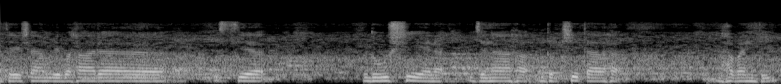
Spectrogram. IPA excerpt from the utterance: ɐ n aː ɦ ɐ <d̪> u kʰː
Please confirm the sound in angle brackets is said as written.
yes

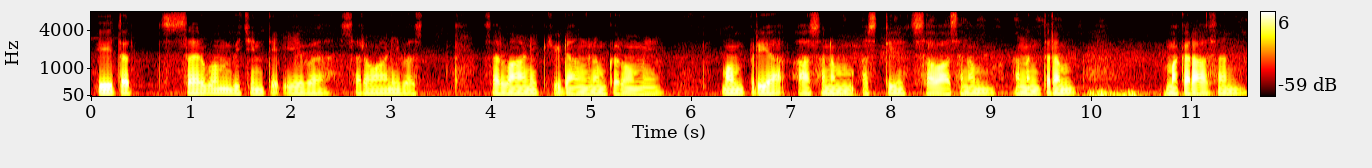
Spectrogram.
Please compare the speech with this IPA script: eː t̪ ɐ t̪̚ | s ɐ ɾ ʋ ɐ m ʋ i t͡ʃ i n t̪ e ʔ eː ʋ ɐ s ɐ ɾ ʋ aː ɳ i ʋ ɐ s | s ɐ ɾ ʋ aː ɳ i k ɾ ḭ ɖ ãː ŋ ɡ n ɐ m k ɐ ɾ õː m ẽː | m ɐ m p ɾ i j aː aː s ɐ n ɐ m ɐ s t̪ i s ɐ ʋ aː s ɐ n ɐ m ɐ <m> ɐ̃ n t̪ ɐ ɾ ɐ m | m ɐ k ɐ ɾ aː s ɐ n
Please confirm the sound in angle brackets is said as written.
no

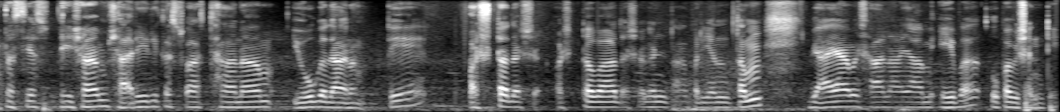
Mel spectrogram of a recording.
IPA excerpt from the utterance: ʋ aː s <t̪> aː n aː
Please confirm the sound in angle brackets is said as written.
no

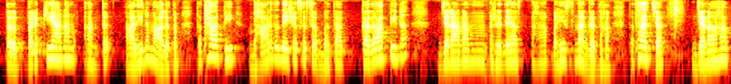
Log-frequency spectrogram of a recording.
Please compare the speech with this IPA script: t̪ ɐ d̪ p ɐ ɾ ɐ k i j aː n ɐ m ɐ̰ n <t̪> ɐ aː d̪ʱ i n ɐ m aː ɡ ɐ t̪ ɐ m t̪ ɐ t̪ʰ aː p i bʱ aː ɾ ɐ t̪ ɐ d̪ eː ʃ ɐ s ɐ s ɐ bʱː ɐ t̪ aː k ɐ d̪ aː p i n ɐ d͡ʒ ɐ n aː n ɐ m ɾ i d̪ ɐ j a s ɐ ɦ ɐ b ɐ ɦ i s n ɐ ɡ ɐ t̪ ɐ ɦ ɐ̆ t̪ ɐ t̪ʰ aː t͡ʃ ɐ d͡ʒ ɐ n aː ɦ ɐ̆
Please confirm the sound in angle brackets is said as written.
yes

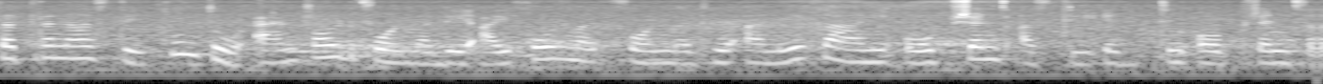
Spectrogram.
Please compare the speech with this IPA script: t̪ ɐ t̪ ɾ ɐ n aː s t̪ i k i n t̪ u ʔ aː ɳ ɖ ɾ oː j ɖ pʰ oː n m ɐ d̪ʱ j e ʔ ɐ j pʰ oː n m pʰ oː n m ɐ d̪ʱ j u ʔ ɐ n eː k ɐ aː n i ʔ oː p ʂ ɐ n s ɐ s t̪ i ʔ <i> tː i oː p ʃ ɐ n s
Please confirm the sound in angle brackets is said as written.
no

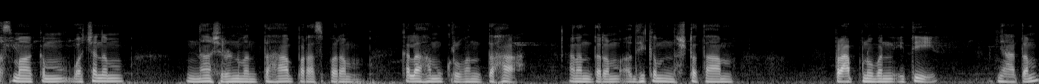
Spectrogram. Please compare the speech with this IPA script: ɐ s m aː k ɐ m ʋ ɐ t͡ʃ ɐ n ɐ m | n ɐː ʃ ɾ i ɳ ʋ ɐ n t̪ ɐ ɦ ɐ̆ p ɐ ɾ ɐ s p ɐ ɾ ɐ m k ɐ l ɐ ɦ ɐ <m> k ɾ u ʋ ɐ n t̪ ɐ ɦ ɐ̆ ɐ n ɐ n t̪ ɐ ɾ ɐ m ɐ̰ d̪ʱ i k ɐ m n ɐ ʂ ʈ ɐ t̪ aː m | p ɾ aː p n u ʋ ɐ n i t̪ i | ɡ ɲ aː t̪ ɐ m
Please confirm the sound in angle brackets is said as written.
yes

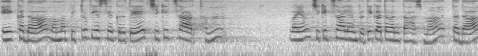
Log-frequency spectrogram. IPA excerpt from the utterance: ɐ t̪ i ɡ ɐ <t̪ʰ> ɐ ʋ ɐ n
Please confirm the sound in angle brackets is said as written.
no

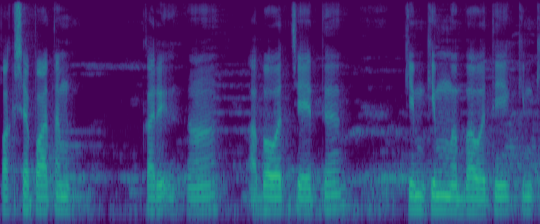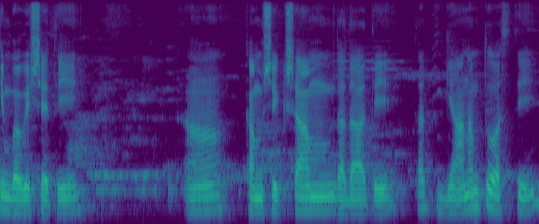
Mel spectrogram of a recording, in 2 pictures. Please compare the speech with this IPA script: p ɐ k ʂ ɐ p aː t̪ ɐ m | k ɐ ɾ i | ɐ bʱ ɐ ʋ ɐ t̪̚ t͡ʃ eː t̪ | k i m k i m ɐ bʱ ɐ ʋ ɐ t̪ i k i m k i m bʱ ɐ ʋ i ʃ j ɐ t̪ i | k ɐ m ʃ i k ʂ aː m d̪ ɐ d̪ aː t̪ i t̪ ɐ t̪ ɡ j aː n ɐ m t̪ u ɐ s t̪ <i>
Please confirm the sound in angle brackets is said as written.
yes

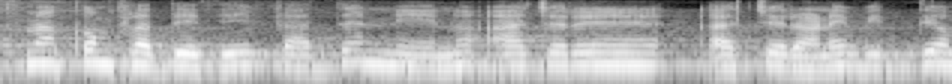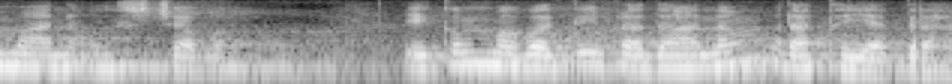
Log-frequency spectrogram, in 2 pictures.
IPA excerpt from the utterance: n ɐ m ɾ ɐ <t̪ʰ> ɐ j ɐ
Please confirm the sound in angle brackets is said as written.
yes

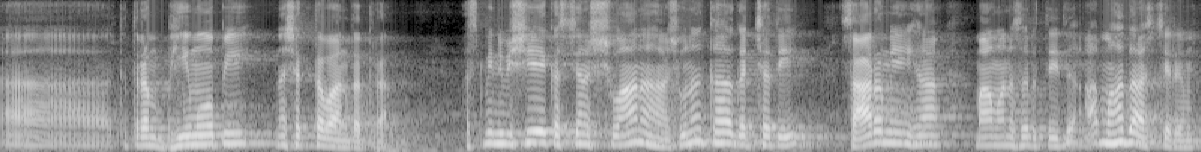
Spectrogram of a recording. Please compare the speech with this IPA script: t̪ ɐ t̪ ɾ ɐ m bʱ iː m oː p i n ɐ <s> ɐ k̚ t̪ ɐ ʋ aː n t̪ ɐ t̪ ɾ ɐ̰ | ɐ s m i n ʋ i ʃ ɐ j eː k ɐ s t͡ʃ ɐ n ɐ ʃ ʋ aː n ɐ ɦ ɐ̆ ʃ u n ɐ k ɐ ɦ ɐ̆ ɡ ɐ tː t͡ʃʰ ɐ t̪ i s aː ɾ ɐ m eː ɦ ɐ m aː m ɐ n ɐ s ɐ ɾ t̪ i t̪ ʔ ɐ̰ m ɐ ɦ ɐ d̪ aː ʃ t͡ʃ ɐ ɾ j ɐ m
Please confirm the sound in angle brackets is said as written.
no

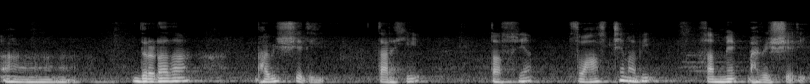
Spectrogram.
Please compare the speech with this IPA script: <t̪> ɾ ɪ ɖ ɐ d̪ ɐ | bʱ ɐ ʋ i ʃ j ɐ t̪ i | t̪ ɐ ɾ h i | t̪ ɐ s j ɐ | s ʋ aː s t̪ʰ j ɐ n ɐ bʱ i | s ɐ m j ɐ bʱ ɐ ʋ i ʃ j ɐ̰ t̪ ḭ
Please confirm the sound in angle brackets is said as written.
no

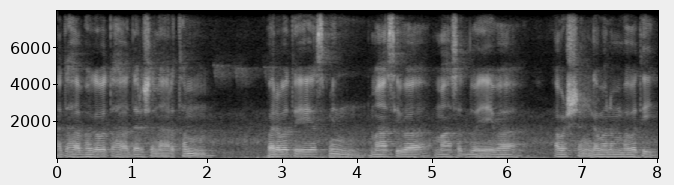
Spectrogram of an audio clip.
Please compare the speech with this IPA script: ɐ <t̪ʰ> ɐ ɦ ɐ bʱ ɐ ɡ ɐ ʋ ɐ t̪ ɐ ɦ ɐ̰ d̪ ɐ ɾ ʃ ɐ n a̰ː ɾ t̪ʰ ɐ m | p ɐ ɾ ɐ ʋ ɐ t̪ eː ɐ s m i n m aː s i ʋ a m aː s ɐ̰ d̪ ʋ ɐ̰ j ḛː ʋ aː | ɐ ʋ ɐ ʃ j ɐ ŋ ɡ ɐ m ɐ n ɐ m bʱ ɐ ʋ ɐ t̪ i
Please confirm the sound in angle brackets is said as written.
no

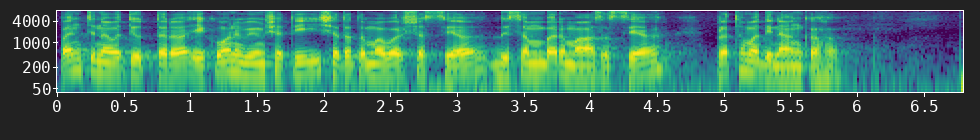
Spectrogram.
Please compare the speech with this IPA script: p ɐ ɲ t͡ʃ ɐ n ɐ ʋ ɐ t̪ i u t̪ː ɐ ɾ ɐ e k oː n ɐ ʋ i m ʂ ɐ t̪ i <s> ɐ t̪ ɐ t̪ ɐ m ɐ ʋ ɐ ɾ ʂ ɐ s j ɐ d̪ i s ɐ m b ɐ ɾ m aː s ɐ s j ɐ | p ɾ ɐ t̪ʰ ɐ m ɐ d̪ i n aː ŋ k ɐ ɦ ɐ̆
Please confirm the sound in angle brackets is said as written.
no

